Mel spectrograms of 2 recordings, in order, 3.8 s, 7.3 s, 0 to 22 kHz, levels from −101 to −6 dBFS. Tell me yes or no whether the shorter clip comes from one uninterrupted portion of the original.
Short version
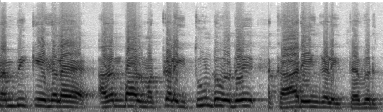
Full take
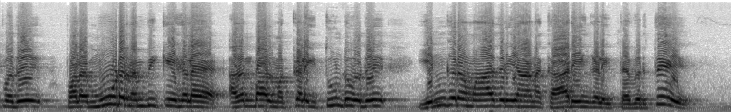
no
